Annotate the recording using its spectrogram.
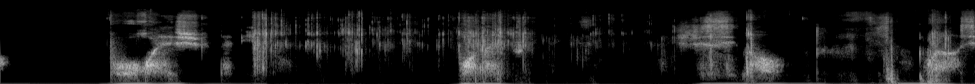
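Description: Plastic wrap crinkles and crackles under fingers.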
